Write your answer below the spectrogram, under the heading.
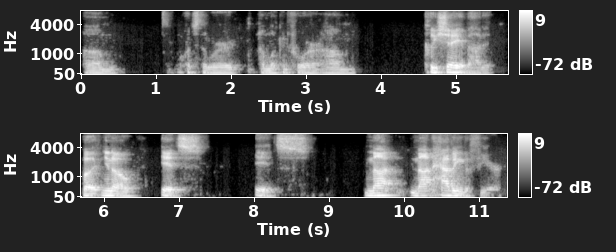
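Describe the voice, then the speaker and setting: A man as a podcast guest, talking casually and reflectively, halting as he searches for the right words. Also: low-pitched, steady tone, sharp tone, slight background noise. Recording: echoey room.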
